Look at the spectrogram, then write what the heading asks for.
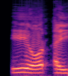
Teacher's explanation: कंठ प्लस तालु के मेल से मेरे बच्चों ए और ऐ की आवाज निकलती है।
